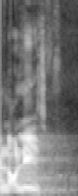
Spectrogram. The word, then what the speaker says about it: knowledge: जैसे हमको लिखना है नॉलेज, KNOWLEDGE, तो हमारा यहाँ डी साइलेंट हो गया।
